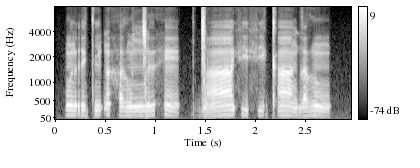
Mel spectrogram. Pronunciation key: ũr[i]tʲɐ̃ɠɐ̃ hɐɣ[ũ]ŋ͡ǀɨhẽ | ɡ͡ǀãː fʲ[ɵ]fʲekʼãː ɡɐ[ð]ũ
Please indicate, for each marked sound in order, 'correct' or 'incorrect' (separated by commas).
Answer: incorrect, correct, correct, correct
